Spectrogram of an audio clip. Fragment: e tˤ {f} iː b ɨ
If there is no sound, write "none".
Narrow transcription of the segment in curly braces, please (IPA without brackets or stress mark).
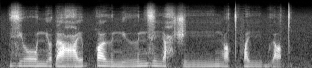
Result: f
